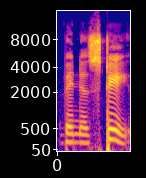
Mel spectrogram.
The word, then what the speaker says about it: Wednesday: Wednesday. So D is the silent letters.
